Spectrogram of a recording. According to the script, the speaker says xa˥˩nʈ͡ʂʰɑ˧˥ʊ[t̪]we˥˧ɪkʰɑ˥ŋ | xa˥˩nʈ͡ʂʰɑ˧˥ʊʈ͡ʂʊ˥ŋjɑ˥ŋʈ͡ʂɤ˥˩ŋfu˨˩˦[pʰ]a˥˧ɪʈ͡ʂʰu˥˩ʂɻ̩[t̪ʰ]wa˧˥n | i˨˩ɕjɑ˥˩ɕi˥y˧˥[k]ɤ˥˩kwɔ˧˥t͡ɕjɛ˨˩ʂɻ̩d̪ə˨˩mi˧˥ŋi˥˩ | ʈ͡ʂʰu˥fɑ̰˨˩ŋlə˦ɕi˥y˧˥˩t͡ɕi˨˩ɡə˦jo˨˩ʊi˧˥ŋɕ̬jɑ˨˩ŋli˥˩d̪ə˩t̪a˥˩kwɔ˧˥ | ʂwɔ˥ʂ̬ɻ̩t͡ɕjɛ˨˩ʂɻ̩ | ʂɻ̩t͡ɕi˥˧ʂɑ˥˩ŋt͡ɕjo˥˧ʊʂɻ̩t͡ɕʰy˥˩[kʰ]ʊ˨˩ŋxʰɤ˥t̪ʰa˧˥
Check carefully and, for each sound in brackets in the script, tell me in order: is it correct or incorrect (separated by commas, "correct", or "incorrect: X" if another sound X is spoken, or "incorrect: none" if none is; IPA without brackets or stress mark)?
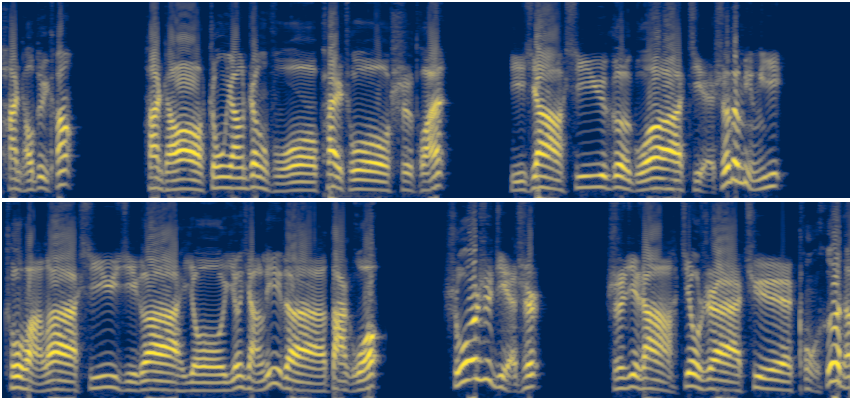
correct, correct, correct, correct, correct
